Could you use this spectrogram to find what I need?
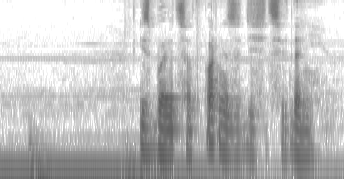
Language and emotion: Russian, neutral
